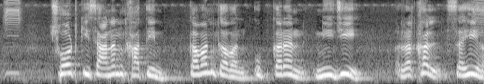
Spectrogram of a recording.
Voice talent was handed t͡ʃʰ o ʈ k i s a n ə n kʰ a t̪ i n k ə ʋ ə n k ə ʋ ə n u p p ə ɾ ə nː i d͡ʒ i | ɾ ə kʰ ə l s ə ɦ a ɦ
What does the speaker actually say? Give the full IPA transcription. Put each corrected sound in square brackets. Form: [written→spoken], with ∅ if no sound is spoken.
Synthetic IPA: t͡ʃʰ o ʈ k i s a n ə n kʰ a t̪ i n k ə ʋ ə n k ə ʋ ə n u p [p→k] ə ɾ ə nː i d͡ʒ i | ɾ ə kʰ ə l s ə ɦ [a→i] ɦ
